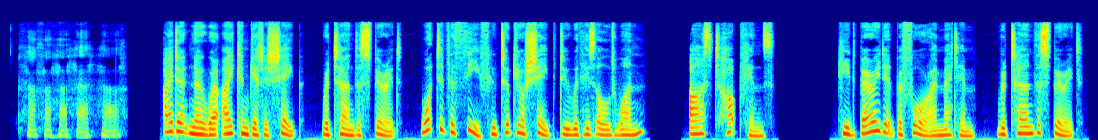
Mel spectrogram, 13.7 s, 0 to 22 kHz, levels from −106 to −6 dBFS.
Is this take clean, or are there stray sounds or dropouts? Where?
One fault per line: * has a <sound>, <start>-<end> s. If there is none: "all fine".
* has a laugh, 0.1-1.6 s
